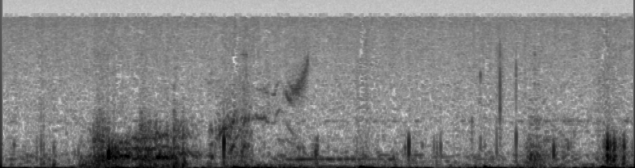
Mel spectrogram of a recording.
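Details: ASMR recording of a growling stomach tagged as hunger sounds: low gurgling rumbles with squeaky, rising gas sounds; stomach growling (borborygmi).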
